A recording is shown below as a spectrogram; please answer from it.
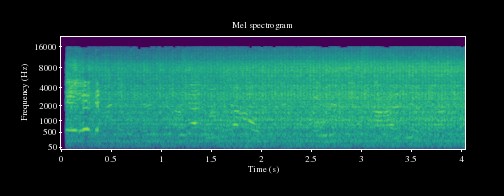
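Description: John Deere tractor's diesel engine running steadily while it works the front loader, raising a bale grab, with the chatter of a crowd of onlookers over it.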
